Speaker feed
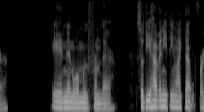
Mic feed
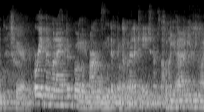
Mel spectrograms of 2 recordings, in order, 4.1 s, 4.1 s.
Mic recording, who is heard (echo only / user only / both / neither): both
